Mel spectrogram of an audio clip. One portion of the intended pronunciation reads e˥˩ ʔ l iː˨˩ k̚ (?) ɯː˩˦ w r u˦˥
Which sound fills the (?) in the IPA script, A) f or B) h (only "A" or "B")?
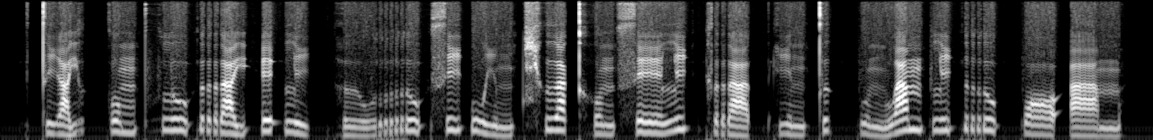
B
